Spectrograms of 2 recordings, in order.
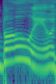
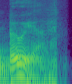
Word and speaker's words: Bowie: I always thought it was Bowie. I thought, well, it's a Scottish name, must be Bowie. But nobody in Scotland pronounces it like that. Pronounce it Bowie.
